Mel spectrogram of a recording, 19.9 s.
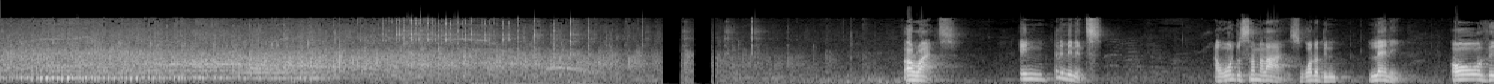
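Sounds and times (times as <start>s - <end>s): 
audience clapping hands: 0.0s - 11.1s
speech: 12.1s - 12.7s, 13.6s - 14.7s, 16.2s - 19.9s.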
